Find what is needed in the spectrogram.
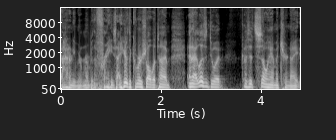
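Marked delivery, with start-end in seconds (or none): none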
